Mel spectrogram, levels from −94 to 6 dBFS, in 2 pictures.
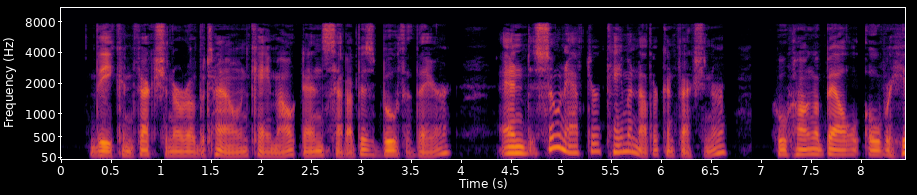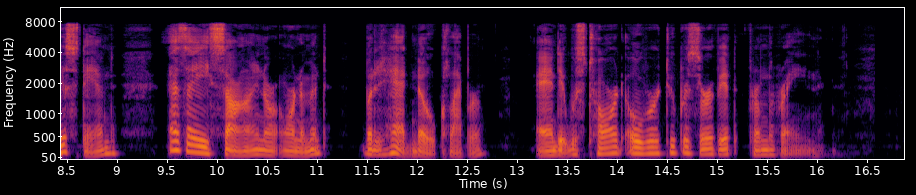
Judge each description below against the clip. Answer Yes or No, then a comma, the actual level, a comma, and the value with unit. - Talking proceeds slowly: No, average, 165 wpm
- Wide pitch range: Yes, wide, 6.7 semitones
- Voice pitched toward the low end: Yes, low, 105 Hz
